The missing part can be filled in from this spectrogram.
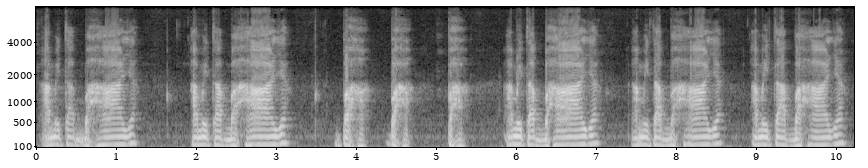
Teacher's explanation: chúng ta đọc chữ A có dấu gạch ngang trên đầu, chúng ta đọc cái thời lượng của nó là 2 nhịp. Còn chữ A không có dấu gạch ngang trên đầu thì chúng ta đọc thời lượng của nó là 1 nhịp.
